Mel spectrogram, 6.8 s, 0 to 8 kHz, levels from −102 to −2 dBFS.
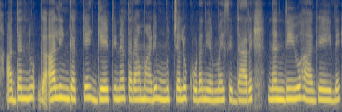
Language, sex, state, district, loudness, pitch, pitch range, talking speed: Kannada, female, Karnataka, Bidar, -14 LUFS, 245 Hz, 235-255 Hz, 105 wpm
